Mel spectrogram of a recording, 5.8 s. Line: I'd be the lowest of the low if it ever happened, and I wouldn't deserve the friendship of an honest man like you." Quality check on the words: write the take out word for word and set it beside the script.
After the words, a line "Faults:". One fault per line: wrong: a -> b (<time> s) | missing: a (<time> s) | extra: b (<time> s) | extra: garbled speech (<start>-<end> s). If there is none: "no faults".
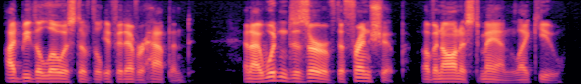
I'd be the lowest of the if it ever happened, and I wouldn't deserve the friendship of an honest man like you."
Faults:
missing: low (1.0 s)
